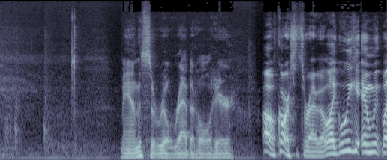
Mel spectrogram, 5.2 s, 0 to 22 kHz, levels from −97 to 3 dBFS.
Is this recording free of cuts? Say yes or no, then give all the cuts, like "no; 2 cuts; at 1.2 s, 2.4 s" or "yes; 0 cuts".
yes; 0 cuts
